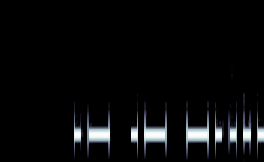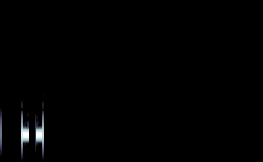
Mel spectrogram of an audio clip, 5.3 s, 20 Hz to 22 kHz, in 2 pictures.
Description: Morse code, heard as a keyed tone, about 17 wpm, 700 Hz. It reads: AA6I
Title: USA Call Signs - 4 Characters - Repeated 3x - 17wpm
